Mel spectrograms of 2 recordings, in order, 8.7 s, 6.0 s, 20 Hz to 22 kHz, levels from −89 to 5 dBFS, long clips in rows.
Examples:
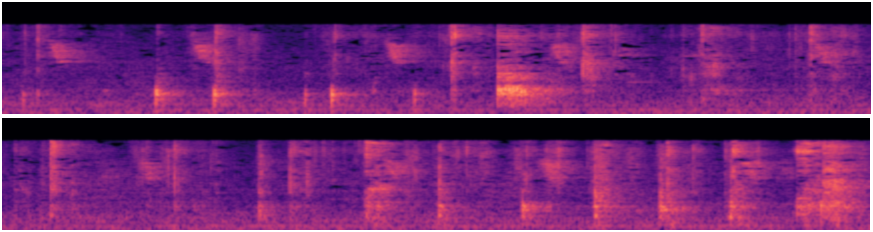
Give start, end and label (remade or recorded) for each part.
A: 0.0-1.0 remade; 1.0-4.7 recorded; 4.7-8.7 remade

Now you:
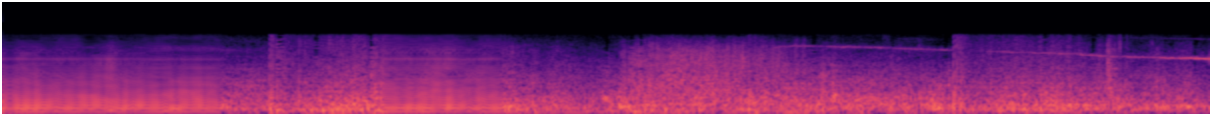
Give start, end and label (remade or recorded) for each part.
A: 0.0-1.1 remade; 1.1-1.9 recorded; 1.9-2.5 remade; 2.5-6.0 recorded

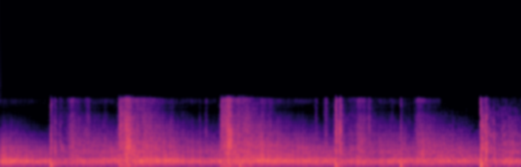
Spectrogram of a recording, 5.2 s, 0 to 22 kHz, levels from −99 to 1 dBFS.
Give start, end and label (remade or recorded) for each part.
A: 0.0-4.4 remade; 4.4-5.2 recorded

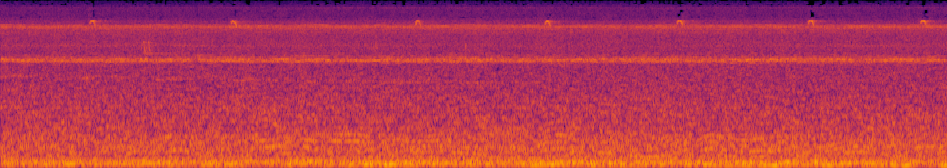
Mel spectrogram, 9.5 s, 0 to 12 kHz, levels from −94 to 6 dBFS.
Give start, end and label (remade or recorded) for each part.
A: 0.0-9.5 recorded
